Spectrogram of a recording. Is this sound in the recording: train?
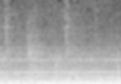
yes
